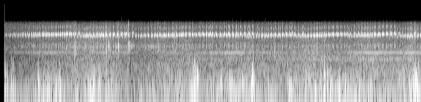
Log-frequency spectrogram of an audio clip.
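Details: Male tree frogs calling for females from a grassy swamp ditch leading into town; a loud, dense chorus forming a steady high trill with scattered clicks and rustling underneath.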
